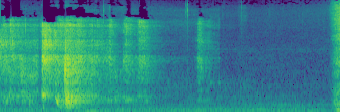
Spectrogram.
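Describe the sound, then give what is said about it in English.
Two sharp, loud slaps across the face in quick succession, crisp, the second one from a film scene in which Sidney Poitier slaps a white character, followed by a fading hiss and near quiet, then a brief burst of noise at the very end. “That slap that you just heard, that's what that was. In fact, it was two slaps.”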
